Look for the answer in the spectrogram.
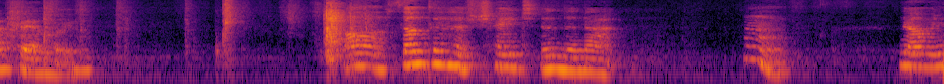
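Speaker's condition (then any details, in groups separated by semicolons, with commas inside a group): Throat cancer radiation damage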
